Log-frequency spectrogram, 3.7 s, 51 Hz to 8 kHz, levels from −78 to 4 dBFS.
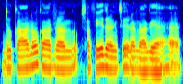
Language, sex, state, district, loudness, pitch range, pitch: Hindi, male, Jharkhand, Garhwa, -14 LUFS, 125-140 Hz, 130 Hz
